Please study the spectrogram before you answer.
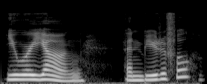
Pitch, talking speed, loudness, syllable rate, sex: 220 Hz, 145 wpm, -16 LUFS, 5.3 syllables/s, female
